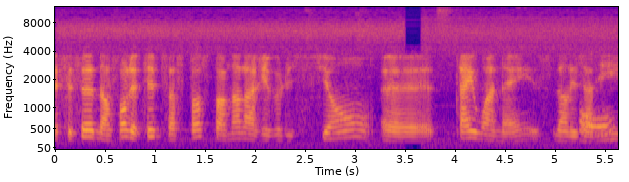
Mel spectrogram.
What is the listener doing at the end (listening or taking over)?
listening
